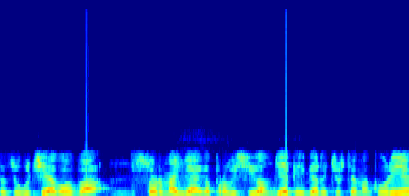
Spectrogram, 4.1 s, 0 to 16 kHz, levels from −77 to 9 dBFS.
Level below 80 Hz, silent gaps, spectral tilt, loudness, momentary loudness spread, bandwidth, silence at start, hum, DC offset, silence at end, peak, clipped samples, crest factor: -64 dBFS; none; -5 dB/octave; -24 LUFS; 9 LU; 11.5 kHz; 0 s; none; under 0.1%; 0 s; -8 dBFS; under 0.1%; 16 dB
